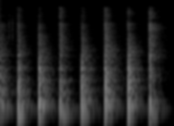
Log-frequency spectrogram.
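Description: A small ceramic flowerpot, freshly planted with an echeveria, being knocked lightly against a hard surface in an even run of about eight knocks, three or four a second, to settle the newly added potting mix.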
